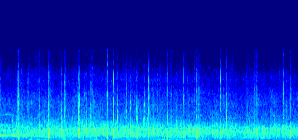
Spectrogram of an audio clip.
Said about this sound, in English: isn't he brave for doing this? I think you should give him a round of applause.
